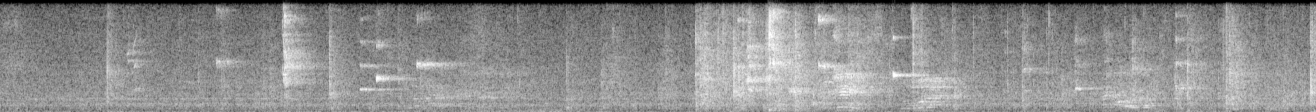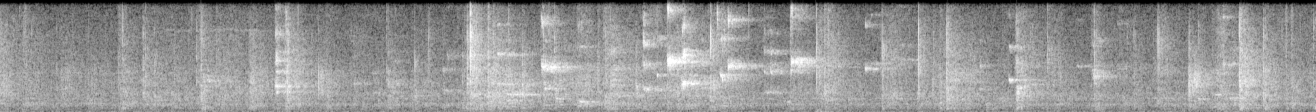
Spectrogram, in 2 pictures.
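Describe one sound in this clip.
Shoes squeak sharply on the court.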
